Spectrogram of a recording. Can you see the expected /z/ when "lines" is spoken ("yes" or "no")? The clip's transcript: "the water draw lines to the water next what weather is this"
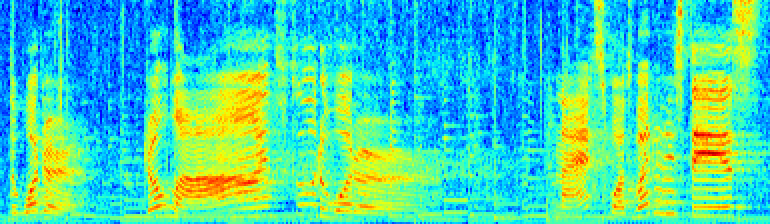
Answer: no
